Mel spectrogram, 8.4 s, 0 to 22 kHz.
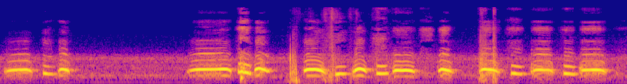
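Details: Inspiratory stridor in a 1-year-2-month-old boy with bilateral vocal cord paralysis: repeated high-pitched, musical crowing sounds with breathing from a narrowed upper airway.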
